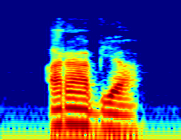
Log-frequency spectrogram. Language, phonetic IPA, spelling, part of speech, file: Polish, [aˈrabʲja], Arabia, proper noun, Pl-Arabia.ogg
